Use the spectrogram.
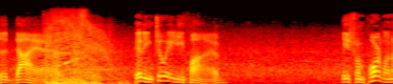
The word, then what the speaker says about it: Diaz: You're prone to say Diaz, but he pronounces it Diaz.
